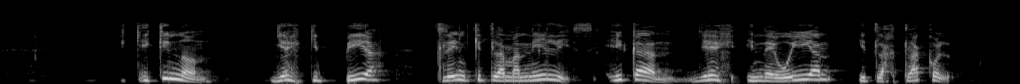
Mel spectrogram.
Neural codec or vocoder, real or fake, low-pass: codec, 16 kHz, 16 kbps, FreqCodec, larger model; fake; 7.2 kHz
